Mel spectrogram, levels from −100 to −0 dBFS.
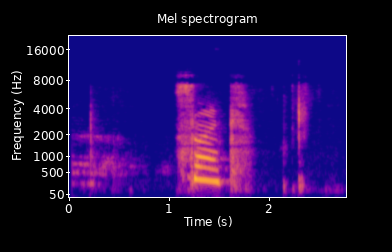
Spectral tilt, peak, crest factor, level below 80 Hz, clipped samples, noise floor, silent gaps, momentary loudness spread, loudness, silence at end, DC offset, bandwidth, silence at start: -2 dB/octave; -10 dBFS; 20 dB; under -90 dBFS; under 0.1%; -73 dBFS; none; 22 LU; -27 LUFS; 0.45 s; under 0.1%; 9.6 kHz; 1.1 s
